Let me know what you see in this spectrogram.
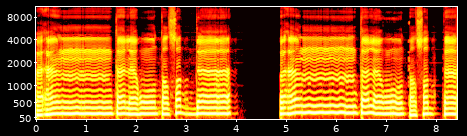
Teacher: Jadi samar-samar antara nun mati dan ta.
